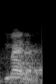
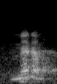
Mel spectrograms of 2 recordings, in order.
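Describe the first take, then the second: First: Said in the usual way. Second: "madam" leaps much higher and rises at the end; pompous high call. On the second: Acted. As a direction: swoop "madam" up high, like a grand appeal. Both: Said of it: "speaking impressively".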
